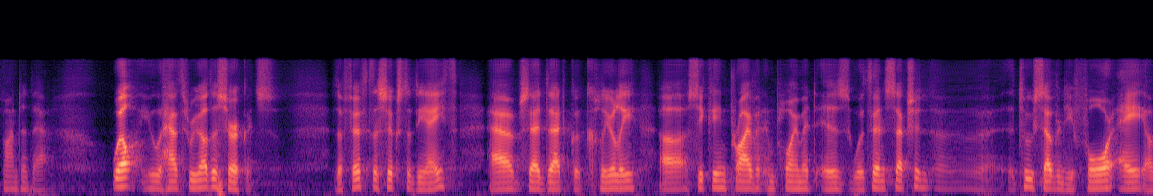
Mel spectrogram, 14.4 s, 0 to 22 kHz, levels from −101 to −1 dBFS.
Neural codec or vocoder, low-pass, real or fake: codec, 16 kHz, about 1 kbps, DyCAST, with the encoder's durations; 7.2 kHz; fake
